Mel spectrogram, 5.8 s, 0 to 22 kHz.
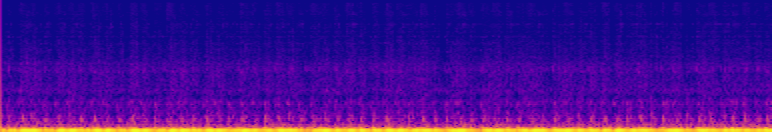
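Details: Camaro V8 with newly installed Summit Racing Max EFI-500 fuel injection, IAC-controlled idle (was about 900-970 rpm carbureted): deep, choppy big-cam lope with slight speed wander; runs fine.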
